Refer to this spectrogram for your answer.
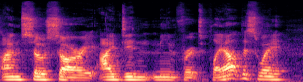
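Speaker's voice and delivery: mock sobbing, tearful voice. Retelling a story, the speaker acts out an apology, imitating someone sobbing. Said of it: "is sobbing and just goes".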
